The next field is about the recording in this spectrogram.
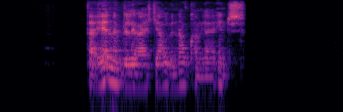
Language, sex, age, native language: Icelandic, male, 40-49, Icelandic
